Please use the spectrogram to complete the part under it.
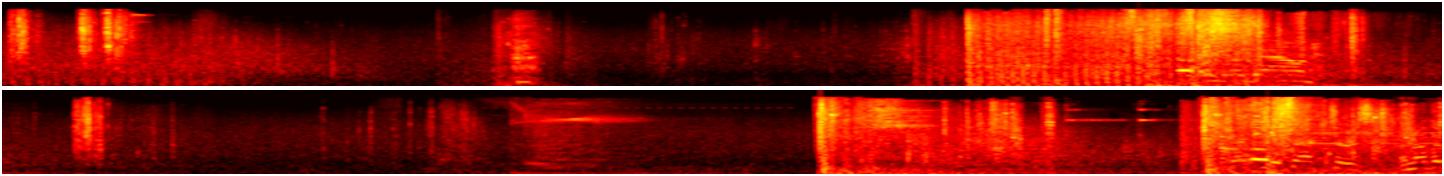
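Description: Gunfire in the video game Apex Legends, with bursts of rapid automatic fire coming in several clusters. Quieter single shots and gaps fall between the bursts, and game voice callouts can be heard.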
